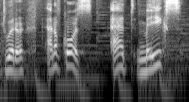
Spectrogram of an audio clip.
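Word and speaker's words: Meeix: and of course at Makes, M-E-E-I-X, pronounced Makes, as she puts it on Twitter, and of course Mr.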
